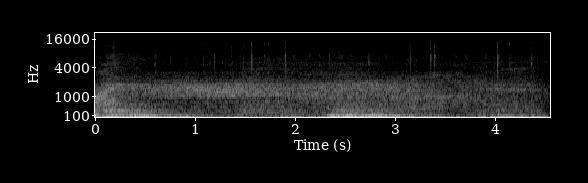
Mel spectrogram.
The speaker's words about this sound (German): Lassen wir es jetzt nochmal ein, zwei Minuten auf der anderen Seite richtig intensiv angrillen und dann können wir das Ganze hier auch, können wir den Deckel drauf machen dann qualmen wir hier nicht alles voll so.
